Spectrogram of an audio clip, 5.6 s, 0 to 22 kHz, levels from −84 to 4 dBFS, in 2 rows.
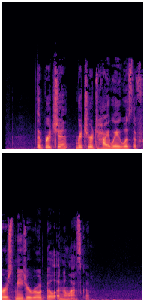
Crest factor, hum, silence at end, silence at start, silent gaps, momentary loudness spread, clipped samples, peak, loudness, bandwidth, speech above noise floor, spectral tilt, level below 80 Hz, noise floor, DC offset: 20 dB; none; 0.55 s; 0.7 s; none; 8 LU; under 0.1%; -2 dBFS; -19 LUFS; 14 kHz; 30 dB; -4 dB/octave; -52 dBFS; -49 dBFS; under 0.1%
